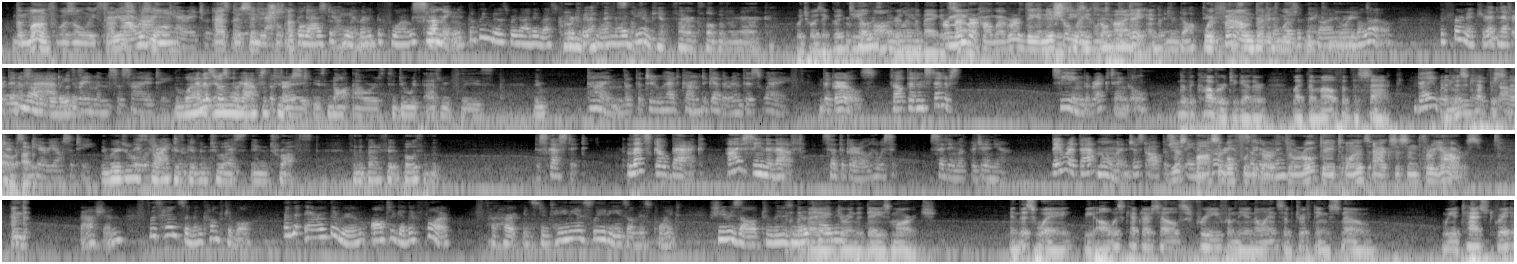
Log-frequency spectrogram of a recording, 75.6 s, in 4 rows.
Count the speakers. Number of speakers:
5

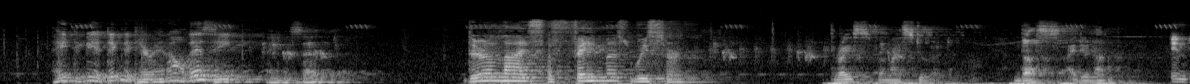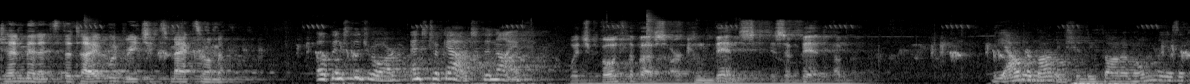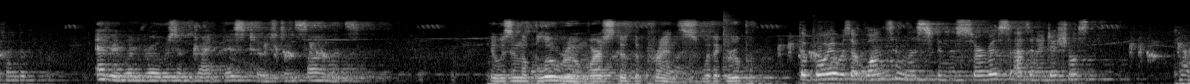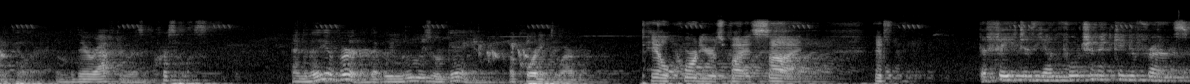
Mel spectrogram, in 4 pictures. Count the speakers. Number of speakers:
10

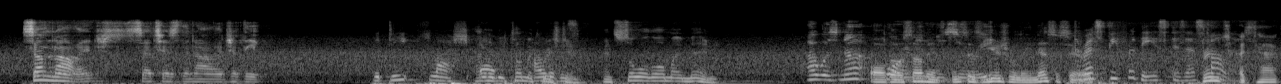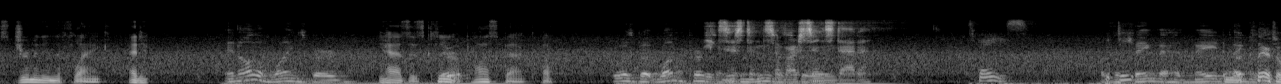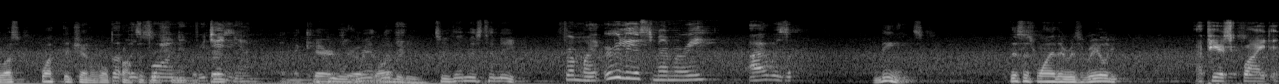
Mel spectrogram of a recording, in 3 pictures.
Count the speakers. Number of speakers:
8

